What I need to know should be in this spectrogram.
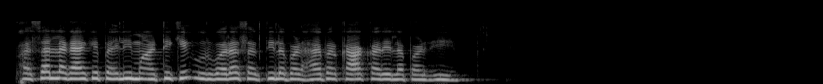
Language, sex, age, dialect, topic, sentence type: Chhattisgarhi, female, 31-35, Western/Budati/Khatahi, agriculture, question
